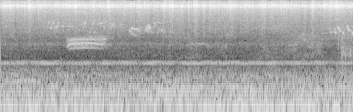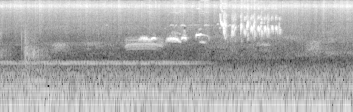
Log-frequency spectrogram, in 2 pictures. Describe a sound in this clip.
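Birds call now and then in the distance.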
